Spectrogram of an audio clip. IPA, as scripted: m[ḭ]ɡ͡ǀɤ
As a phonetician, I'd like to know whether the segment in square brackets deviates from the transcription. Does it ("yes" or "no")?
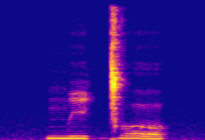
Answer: yes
